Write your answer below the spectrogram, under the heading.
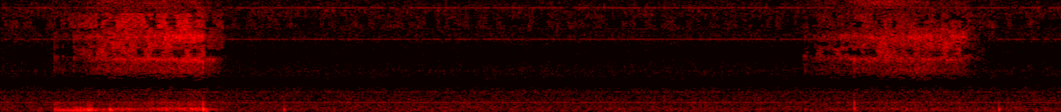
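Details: Wire Fox Terrier named Ma La snoring, recorded on an Android phone: two breathy snores with a noisy high hiss and low rasp, each about a second long, separated by a quiet pause, over a steady background hum.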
